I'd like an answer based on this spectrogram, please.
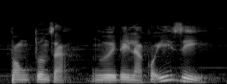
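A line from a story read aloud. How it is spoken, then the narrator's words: Hint of anger. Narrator (Vietnamese): Trong thanh âm của Lôi Tôn Giả ẩn hiện chút tức giận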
